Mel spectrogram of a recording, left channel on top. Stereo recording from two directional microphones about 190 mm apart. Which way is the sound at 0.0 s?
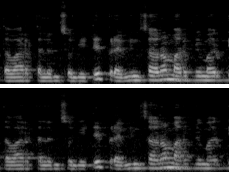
15° left (ahead or behind).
